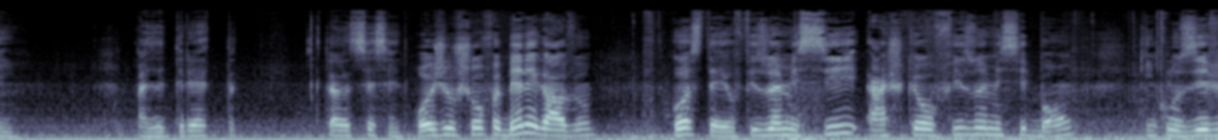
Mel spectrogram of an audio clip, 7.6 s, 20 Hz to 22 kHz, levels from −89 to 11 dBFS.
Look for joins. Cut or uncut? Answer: cut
